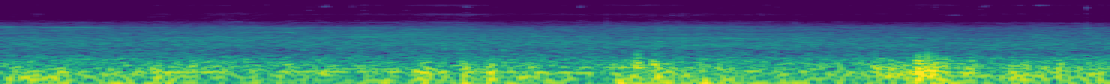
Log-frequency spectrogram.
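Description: Traffic hums along a nearby road.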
